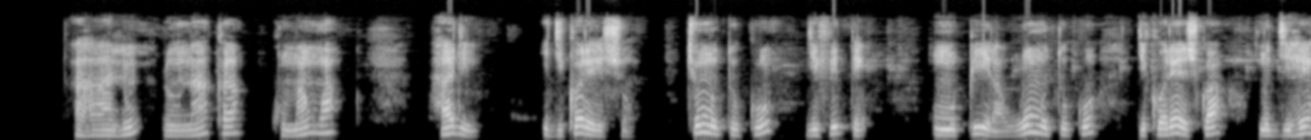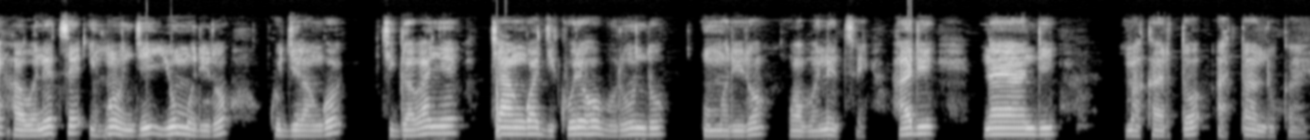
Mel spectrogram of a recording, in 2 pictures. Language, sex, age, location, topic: Kinyarwanda, male, 18-24, Kigali, government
